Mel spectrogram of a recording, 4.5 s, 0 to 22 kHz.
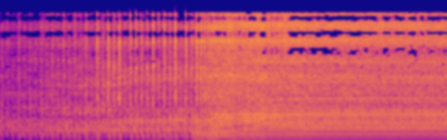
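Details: Stihl BR600 two-stroke backpack blower after carburetor adjustment and a throttle cable fix: it sputters unevenly at first, then revs cleanly to a steady high buzz and holds it; it runs much better and smoother.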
